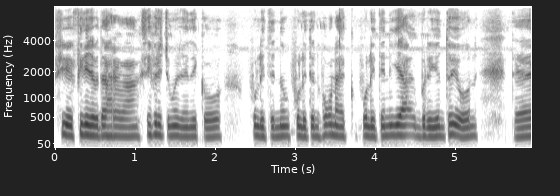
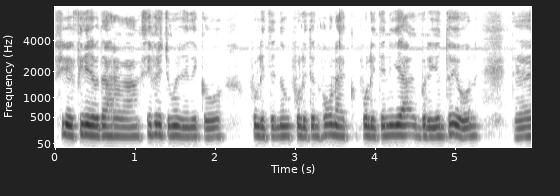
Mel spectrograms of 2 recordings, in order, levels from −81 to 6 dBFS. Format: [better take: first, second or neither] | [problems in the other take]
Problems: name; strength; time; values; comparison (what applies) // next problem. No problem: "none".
first | room echo; dies away in 0.2 s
